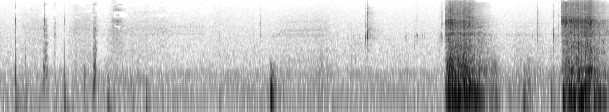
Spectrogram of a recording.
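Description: HexBug Fire Ant robot toy driven by remote, scuttling across a tabletop in two short loud bursts of about half a second each near the end, its small motor whirring and plastic legs clattering. A few faint clicks come before.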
